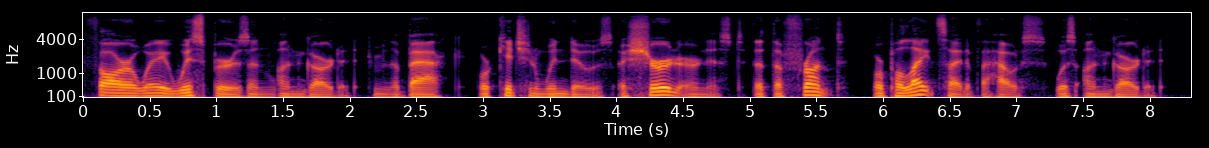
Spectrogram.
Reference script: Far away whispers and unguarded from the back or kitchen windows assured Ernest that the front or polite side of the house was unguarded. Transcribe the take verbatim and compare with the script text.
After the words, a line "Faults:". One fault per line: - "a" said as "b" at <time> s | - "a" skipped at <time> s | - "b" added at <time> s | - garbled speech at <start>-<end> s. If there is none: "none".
Far away whispers and unguarded from the back or kitchen windows assured Ernest that the front or polite side of the house was unguarded.
Faults:
none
